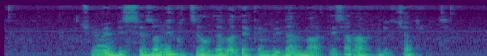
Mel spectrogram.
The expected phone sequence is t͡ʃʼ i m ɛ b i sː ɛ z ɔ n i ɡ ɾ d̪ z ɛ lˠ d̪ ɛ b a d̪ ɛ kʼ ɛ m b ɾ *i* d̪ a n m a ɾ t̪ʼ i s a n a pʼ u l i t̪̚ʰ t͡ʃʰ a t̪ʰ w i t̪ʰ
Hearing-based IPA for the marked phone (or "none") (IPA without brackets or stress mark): i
